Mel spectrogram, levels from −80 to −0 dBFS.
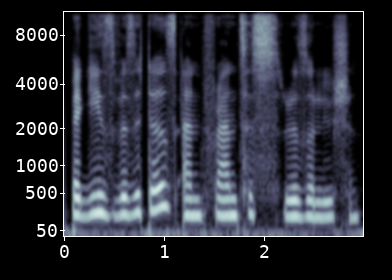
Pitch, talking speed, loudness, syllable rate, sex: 215 Hz, 100 wpm, -18 LUFS, 4.4 syllables/s, female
